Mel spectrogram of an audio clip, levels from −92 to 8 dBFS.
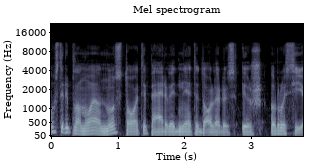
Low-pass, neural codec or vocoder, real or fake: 10.8 kHz; none; real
